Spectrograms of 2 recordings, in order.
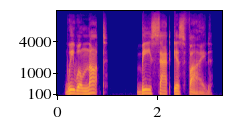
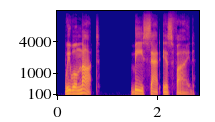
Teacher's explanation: The stress is on not and sat.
